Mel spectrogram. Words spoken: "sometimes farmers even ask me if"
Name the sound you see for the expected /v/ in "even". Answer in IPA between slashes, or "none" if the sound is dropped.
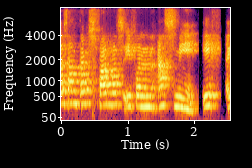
/f/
